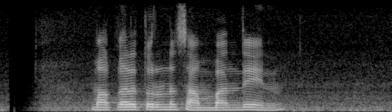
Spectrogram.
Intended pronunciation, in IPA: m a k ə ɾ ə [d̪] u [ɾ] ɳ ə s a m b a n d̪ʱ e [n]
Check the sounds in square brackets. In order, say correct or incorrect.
incorrect, correct, correct

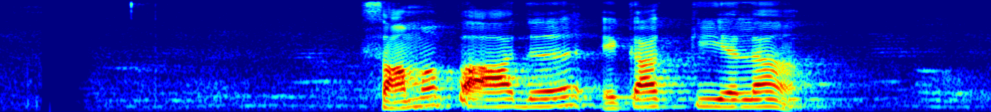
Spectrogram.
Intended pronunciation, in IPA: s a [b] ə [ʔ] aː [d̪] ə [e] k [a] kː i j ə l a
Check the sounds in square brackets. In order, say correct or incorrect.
incorrect, incorrect, correct, correct, correct

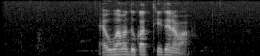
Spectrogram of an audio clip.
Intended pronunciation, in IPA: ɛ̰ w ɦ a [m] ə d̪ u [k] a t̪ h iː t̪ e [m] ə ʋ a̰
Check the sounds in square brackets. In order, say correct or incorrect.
correct, correct, incorrect

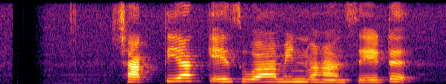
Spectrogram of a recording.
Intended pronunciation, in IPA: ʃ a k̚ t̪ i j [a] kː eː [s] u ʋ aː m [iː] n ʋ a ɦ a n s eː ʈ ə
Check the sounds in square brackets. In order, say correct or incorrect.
correct, correct, incorrect

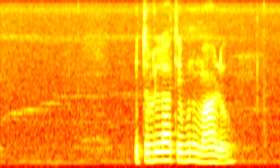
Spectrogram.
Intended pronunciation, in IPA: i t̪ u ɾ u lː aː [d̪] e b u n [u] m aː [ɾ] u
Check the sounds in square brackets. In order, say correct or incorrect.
incorrect, correct, incorrect

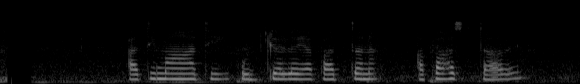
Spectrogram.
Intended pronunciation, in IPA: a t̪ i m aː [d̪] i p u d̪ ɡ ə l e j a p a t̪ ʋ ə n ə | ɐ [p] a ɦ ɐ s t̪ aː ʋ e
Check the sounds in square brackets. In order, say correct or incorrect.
incorrect, correct

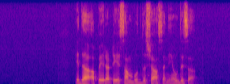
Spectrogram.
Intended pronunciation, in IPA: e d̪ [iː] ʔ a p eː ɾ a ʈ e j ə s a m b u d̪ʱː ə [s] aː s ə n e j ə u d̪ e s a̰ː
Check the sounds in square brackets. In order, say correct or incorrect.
incorrect, incorrect

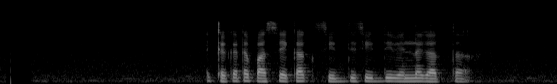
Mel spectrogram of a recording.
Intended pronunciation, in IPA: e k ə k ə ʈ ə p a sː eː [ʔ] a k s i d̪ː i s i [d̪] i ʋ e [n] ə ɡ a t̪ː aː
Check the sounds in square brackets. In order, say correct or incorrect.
incorrect, incorrect, incorrect

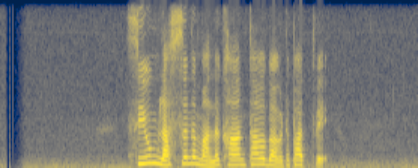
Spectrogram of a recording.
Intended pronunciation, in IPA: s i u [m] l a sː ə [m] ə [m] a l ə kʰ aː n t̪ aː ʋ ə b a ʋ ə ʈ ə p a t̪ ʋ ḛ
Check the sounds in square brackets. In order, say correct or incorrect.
correct, incorrect, correct

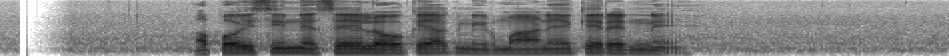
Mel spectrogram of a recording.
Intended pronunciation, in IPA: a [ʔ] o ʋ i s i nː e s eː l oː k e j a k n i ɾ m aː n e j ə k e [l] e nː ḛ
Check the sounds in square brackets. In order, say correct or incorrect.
incorrect, incorrect

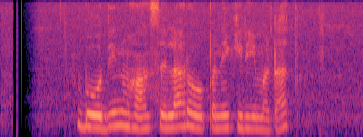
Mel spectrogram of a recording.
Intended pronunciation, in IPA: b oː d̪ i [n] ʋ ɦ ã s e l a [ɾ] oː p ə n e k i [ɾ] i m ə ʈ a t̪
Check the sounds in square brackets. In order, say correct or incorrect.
correct, correct, correct

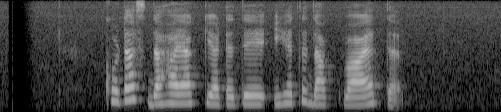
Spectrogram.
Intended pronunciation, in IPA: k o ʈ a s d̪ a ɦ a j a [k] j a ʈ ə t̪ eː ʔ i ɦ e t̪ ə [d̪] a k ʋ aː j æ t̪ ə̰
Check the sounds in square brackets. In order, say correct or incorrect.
correct, correct

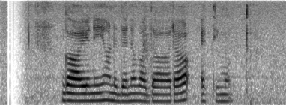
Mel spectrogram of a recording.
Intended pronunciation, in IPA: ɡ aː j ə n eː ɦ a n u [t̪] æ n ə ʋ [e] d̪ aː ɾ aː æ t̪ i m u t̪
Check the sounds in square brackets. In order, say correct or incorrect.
incorrect, incorrect

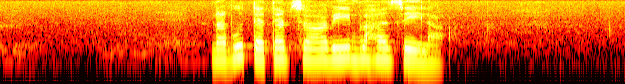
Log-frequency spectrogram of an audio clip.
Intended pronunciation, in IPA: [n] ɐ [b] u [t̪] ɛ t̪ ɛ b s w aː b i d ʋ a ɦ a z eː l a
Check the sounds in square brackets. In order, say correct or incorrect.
correct, correct, correct

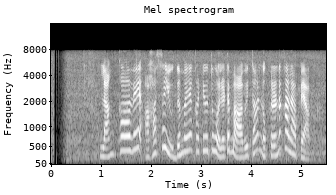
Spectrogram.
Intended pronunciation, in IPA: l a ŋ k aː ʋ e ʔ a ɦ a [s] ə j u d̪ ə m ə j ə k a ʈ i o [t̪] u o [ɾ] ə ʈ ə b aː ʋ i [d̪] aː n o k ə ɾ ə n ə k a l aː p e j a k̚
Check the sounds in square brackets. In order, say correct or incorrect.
correct, correct, incorrect, incorrect

